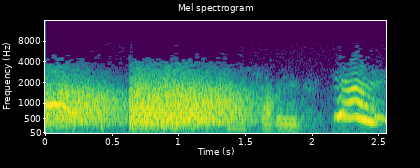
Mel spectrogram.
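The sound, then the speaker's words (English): Gunfire in a radio drama shootout: a loud blast with a long, rough, roaring tail that drops away before a voice follows. “Gary, you shot him. He fell to the ground.”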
